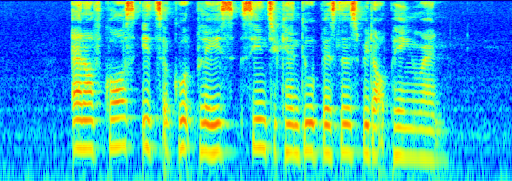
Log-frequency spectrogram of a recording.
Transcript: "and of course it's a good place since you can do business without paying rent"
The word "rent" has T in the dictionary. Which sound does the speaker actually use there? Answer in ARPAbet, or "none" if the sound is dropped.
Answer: none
